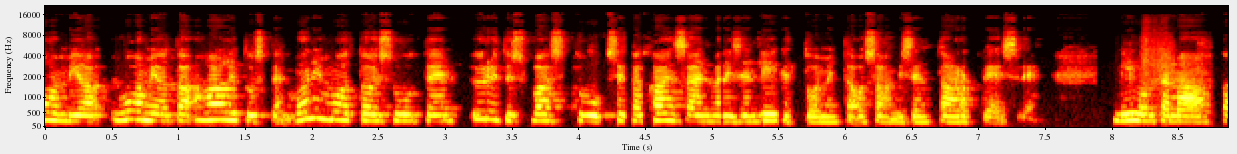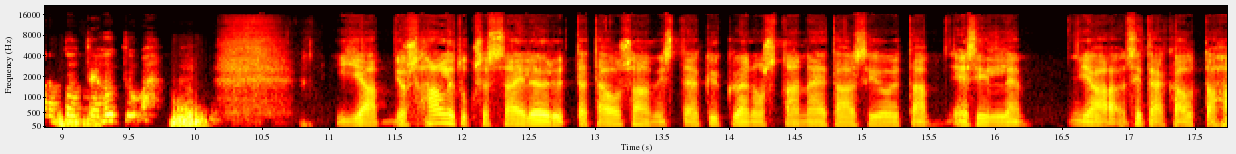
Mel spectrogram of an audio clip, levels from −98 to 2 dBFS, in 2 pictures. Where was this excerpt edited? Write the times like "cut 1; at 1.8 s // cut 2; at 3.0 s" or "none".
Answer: cut 1; at 7.9 s // cut 2; at 10.9 s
